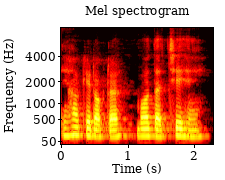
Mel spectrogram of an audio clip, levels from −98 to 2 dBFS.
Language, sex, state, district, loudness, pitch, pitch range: Hindi, male, Bihar, Lakhisarai, -19 LUFS, 140 Hz, 130-145 Hz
